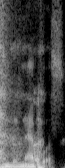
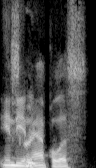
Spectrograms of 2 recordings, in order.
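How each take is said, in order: First: It is said Evansville-style, vowels dropped. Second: It is said the standard way, vowels intact.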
